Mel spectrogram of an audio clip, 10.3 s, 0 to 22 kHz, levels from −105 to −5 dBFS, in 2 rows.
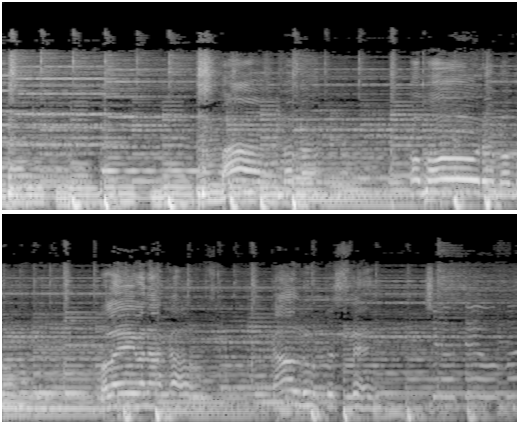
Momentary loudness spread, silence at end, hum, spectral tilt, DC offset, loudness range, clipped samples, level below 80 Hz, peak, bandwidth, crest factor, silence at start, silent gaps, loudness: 15 LU; 0 s; none; -5.5 dB/octave; under 0.1%; 9 LU; under 0.1%; -30 dBFS; -4 dBFS; 14 kHz; 18 dB; 0 s; none; -22 LUFS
